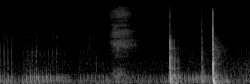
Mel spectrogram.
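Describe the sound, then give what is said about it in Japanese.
A cat purrs in a low, steady rumble, with a couple of sharp rustling bumps near the end and no one talking. “ちょっと聞こえますかずっと地位がゴロゴロ言ってる”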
